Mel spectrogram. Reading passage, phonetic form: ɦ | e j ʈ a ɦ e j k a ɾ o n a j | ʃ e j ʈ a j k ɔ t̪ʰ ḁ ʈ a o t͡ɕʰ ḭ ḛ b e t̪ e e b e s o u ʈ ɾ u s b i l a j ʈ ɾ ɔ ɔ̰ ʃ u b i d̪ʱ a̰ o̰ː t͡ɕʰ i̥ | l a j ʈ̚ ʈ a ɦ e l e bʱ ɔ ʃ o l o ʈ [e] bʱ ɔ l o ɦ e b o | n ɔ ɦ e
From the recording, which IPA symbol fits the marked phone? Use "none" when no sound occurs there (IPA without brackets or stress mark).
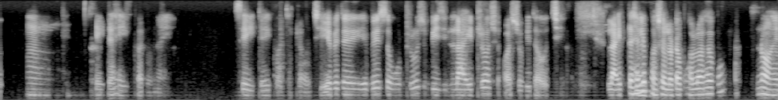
a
